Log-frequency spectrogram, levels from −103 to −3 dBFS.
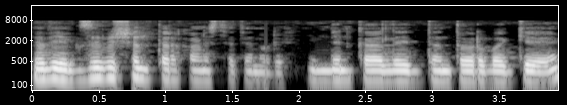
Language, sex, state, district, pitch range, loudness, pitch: Kannada, male, Karnataka, Chamarajanagar, 130-150 Hz, -21 LUFS, 135 Hz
